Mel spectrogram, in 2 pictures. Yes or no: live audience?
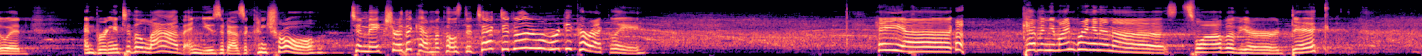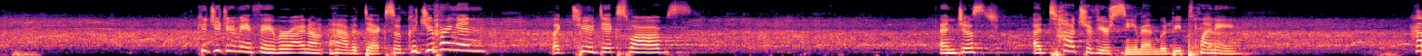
yes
